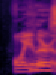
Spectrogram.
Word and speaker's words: Euler: Euler, like O-I-L-E-R, Euler? – Well, it's spelled E-U-L-E-R, but he was Swiss.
